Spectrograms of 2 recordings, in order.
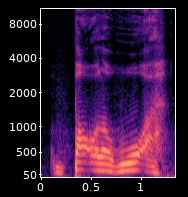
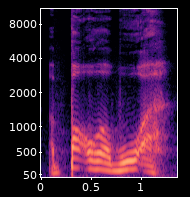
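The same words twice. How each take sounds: First: It is said in a Cockney accent. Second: The same.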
